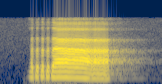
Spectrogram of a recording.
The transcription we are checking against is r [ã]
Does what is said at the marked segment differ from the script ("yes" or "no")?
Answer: yes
